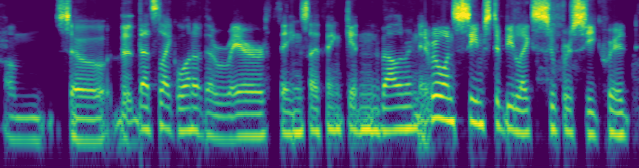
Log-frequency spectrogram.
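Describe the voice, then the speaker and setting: A man's voice: medium pitch, normal speed, vocal fry, a little mellow, no room sound. A man hosting a casual podcast interview, reacting a lot and asking loose, rambling questions. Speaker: podcast host.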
